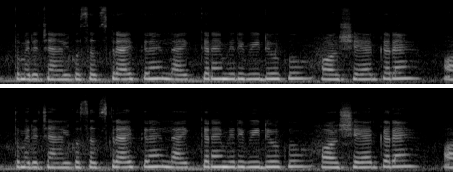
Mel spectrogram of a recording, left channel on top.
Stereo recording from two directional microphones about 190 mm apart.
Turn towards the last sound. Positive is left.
turn(degrees=-40)  # may be behind; listen again after turning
